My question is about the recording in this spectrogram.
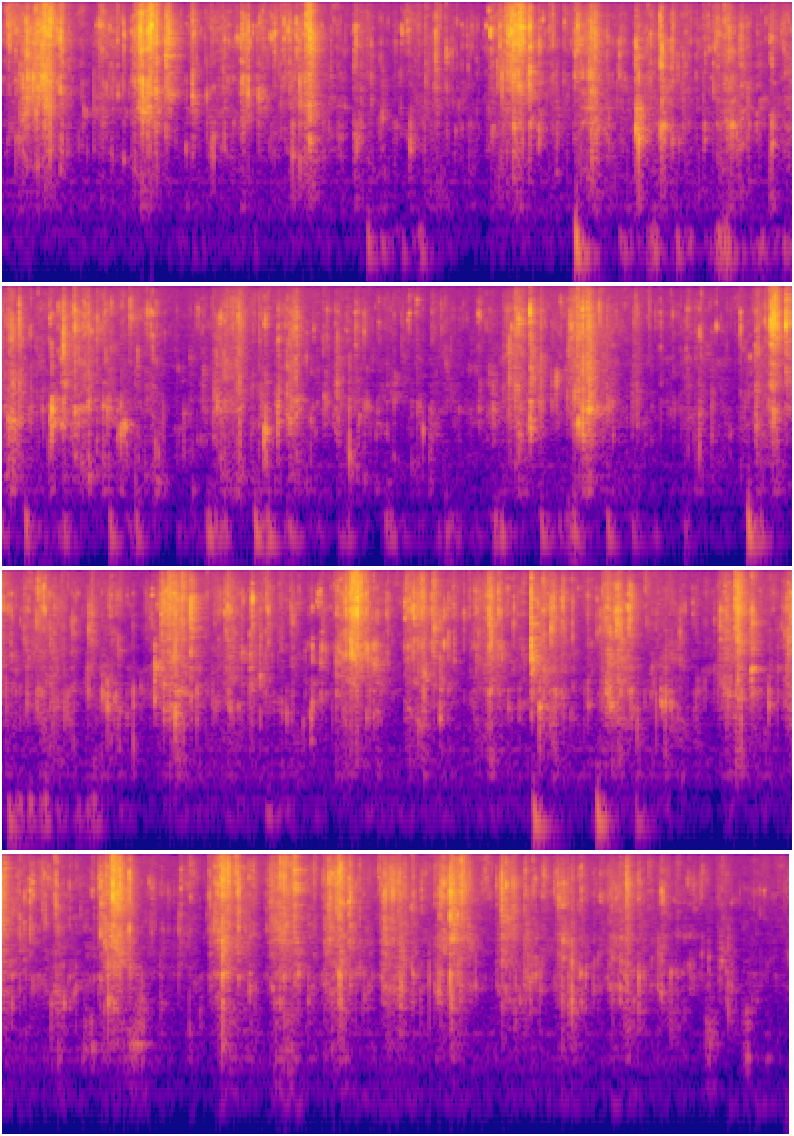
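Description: Pit bull chewing raw meat and licking its mouth close to the microphone: a continuous, irregular run of wet mouth clicks with occasional low thumps.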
